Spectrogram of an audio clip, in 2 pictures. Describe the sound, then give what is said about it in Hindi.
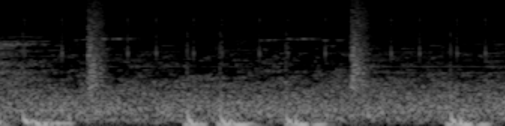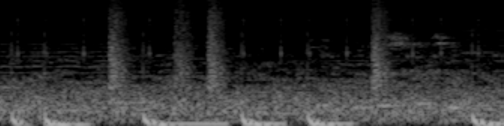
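A small stream, smaller than a river, burbles steadily at night, with bursts of night insects chirping overhead and soft, irregular low thumps underneath, all at a fairly constant moderate level. “ये आवाज़ जो बैकग्राउंड में है ये एक नदी से छोटी जो होती है ना खट खट बोलते हैं हमारे लैंग्वेज में उसकी आवाज़ है और रात को जो इंसेक्ट होते हैं उनकी आवाज़ है चिर पिर और काफ़ी ब्यूटीफुल रात है”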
